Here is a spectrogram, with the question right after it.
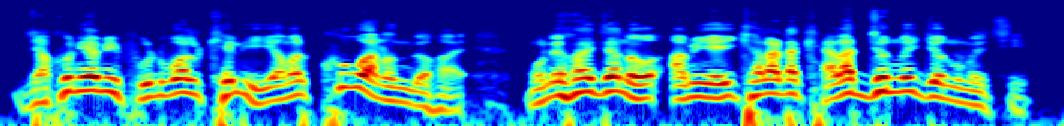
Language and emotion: Bengali, happy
